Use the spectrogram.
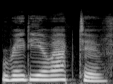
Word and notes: radioactive: American English

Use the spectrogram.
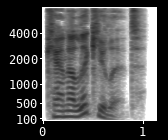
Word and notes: canaliculate: British English

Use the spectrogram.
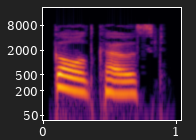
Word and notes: gold coast: British English

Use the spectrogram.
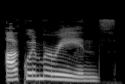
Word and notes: aquamarines: British English

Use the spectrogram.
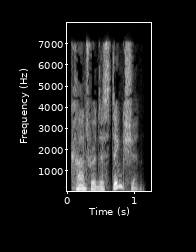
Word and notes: contradistinction: British English

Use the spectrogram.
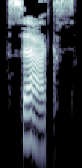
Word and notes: sacs: British English

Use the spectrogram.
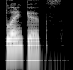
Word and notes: blankets: British English

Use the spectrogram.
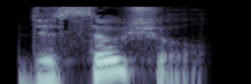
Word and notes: dissocial: British English

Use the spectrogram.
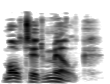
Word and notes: malted milk: British English

